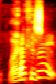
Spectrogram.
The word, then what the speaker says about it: Lancaster: Lancaster.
